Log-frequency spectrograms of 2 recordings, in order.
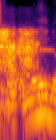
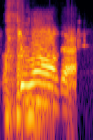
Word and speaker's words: Geralda: Okay, I got Miss Grenada up here in the building. How you doing, Miss Grenada? Grenada? I might be saying it wrong. Excuse me. It's Geralda.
